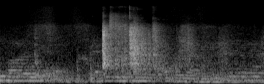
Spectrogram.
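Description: Carrom pieces clatter as hands sweep them together.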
